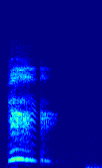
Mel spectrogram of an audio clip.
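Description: A single loud, close gasp of surprise, voiced and sharp at first, then trailing off into a brief breathy tail before quiet room noise.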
